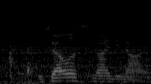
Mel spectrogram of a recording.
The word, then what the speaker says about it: Xelous: My Twitch is Zealous99. Zealous99. So, Zealous spelled with an X.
